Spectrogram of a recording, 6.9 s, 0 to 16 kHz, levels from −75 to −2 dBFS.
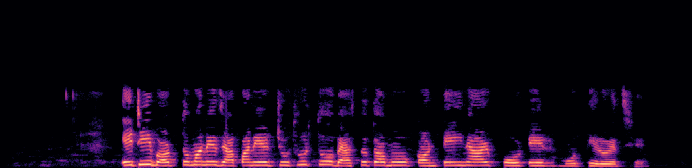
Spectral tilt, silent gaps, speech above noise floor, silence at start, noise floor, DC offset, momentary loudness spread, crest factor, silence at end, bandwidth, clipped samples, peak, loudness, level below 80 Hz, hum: -3 dB/octave; none; 42 dB; 1.2 s; -57 dBFS; under 0.1%; 7 LU; 16 dB; 0.5 s; 8 kHz; under 0.1%; 0 dBFS; -15 LUFS; -62 dBFS; none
